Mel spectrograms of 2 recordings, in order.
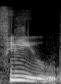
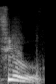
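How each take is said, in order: First: A 'y' glide comes before the vowel. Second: No 'y' glide comes before the vowel. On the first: The speaker calls it wrong. "আমরা পড়ে আসছি এটাকে ফ্লিউ ... তারা ভুল" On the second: The speaker calls it right. "আসলে এটার উচ্চারণ হচ্ছে ফ্লু"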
